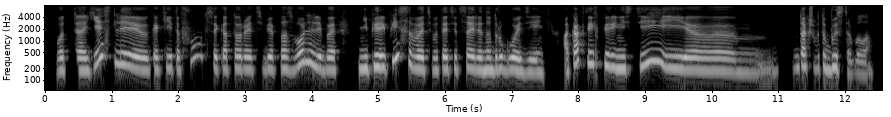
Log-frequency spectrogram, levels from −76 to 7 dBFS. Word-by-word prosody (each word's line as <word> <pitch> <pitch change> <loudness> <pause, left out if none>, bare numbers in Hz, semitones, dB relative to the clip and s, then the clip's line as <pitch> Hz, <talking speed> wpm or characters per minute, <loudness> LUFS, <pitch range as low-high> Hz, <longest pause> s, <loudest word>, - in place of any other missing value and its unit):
Вот, 185 +1 -2
э, 185 0 +3
есть 290 - 0
ли 220 -8 +4
какие-то 195 +1 -3
функции, 385 - -5
которые 195 0 0
тебе 195 0 -2
позволили 205 +6 +1
бы 190 -1 0 0.3
не 200 0 0
переписывать 215 - +2
вот 185 +1 -7
эти 195 0 +2
цели 195 0 +2
на 190 +1 0
другой 195 -1 +2
день, 165 -1 -5 0.2
а - - -4
как-то 265 +1 +3
их 265 0 -1
перенести 220 +1 0
и, - - +5
э, 180 -2 0
м, 160 - -14 0.2
ну, 210 +1 -10
так, 225 0 +2
чтоб 200 0 -9
это 220 - -4
быстро 195 -4 -2
было? 150 0 -10
195 Hz, 150 wpm, -24 LUFS, 185-220 Hz, 0.3 s, и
